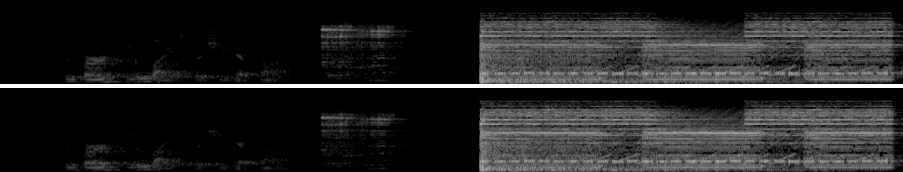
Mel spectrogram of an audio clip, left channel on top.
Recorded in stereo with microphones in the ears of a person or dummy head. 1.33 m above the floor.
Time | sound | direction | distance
0.6 | a man speaking | 10° left (ahead or behind) | 7 m
3.2 | a squeak | 15° left (ahead or behind) | 8.5 m
4.8 | a fire alarm | 15° right (ahead or behind) | 0.7 m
